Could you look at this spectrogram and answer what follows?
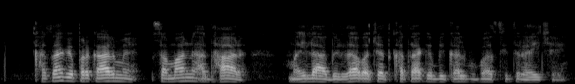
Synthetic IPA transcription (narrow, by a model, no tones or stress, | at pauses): kʰət̪akepɾəkaɾmesamanjəa̰d̪ʱaɾ | məɦilabiɾd̪ʱabət͡ʃət̪kʰət̪akebikəlpupəst̪ʰit̪ɾəɦɛt͡ʃʰɛ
